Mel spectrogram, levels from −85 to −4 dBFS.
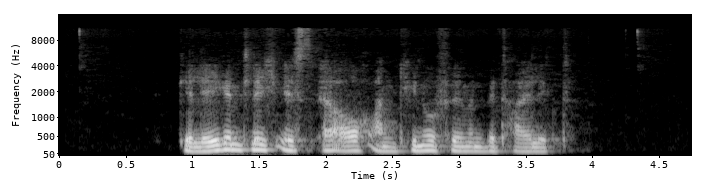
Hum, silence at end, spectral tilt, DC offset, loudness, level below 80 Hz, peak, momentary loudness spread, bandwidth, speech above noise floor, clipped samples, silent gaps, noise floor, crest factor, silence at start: none; 1.05 s; -8.5 dB/octave; under 0.1%; -21 LUFS; -60 dBFS; -4 dBFS; 10 LU; 11.5 kHz; 50 dB; under 0.1%; none; -70 dBFS; 18 dB; 0.9 s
